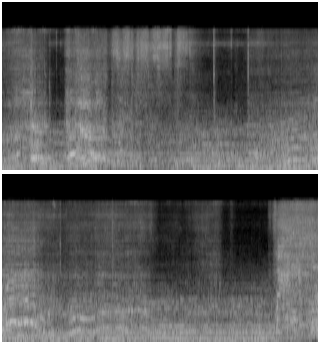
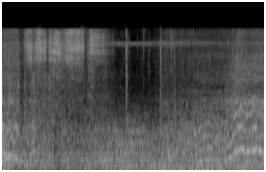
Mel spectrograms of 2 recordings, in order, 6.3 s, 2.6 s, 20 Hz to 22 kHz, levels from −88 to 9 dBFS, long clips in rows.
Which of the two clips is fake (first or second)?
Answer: first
